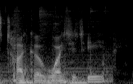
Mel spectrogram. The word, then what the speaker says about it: Taika Waititi: How do you say his name? Taki? Tahiki? Whatever the fuck. You know who I'm talking about. – My name is Taika Waititi.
